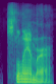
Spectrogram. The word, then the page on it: slammer: American English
